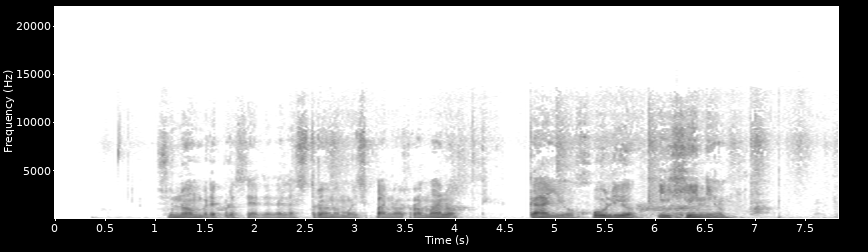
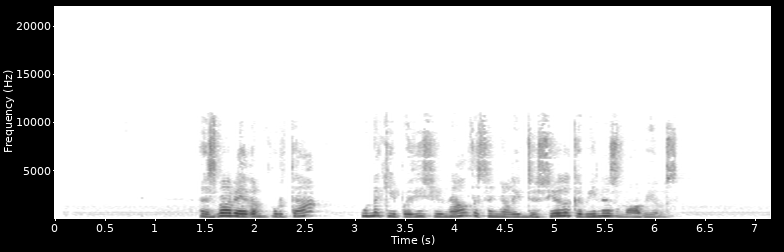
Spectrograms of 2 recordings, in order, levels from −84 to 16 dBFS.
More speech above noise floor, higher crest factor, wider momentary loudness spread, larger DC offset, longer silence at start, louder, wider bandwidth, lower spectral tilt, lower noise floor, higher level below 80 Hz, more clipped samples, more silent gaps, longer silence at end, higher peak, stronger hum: second, 31 dB vs 47 dB; about the same, 22 dB vs 18 dB; about the same, 16 LU vs 15 LU; neither; second, 1.05 s vs 1.45 s; second, -29 LUFS vs -26 LUFS; first, 13.5 kHz vs 11 kHz; about the same, -5.5 dB/octave vs -5.5 dB/octave; second, -59 dBFS vs -72 dBFS; first, -52 dBFS vs -84 dBFS; neither; neither; second, 0.4 s vs 0.95 s; about the same, -8 dBFS vs -8 dBFS; neither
